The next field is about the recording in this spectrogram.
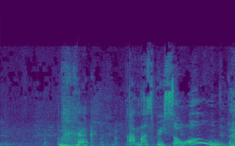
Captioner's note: laughs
